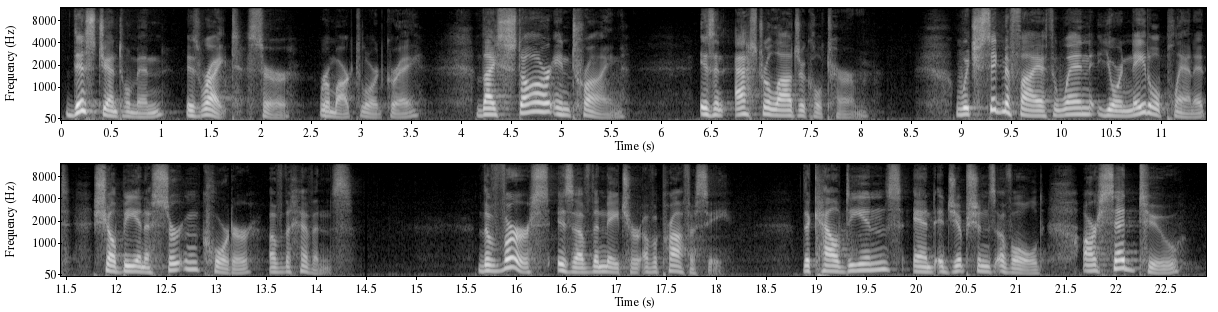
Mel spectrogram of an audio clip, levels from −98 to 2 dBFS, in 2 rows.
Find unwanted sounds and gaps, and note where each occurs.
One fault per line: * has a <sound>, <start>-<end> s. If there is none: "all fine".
all fine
